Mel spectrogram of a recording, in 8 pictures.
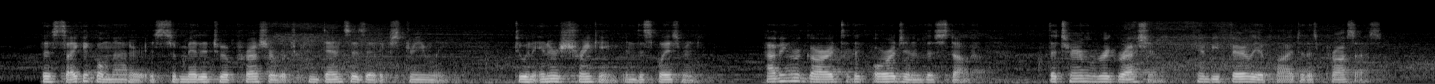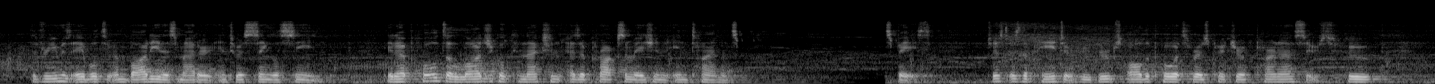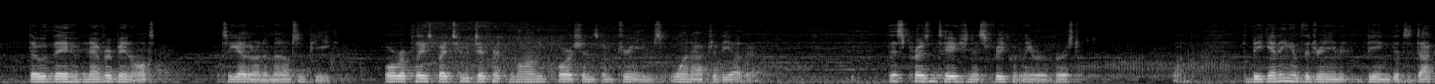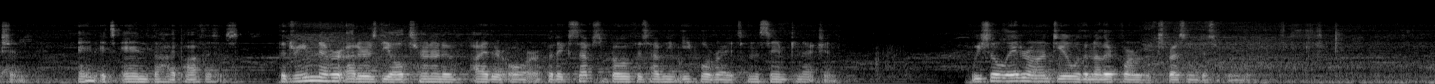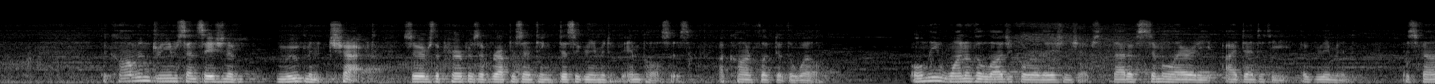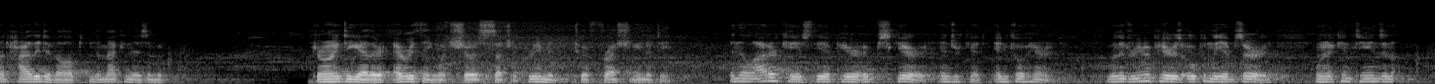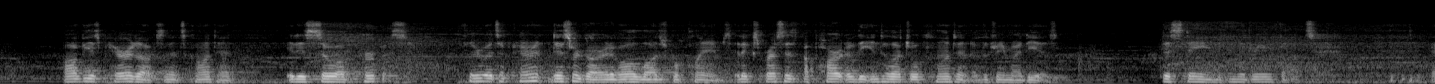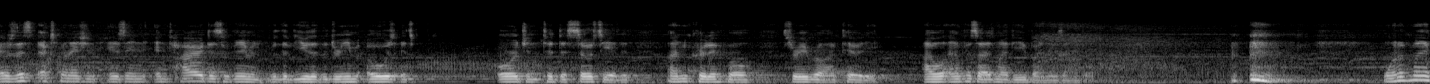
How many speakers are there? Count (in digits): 1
